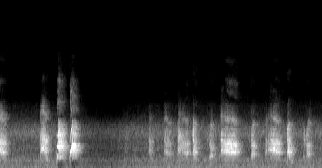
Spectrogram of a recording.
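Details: Indoor pet male Quaker parrot, aged two, singing fragments of 'If You're Happy and You Know It' with do-do-do sounds: three loud clipped notes, a brief pause, then a steady run of about eight softer squawky syllables, fan noise throughout.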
